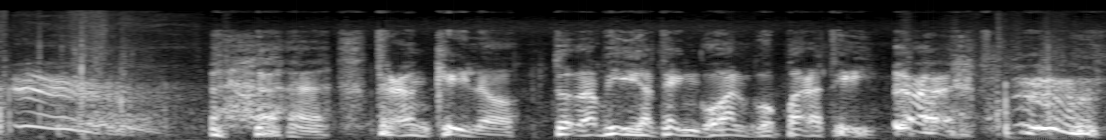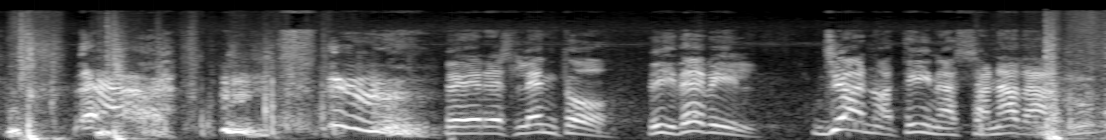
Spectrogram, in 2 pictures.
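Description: A second man answers gruffly.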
